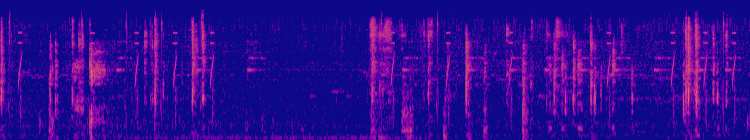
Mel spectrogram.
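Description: Short electronic menu blips and clicks sound as options change.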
